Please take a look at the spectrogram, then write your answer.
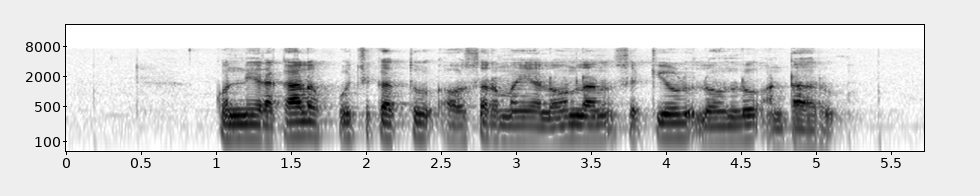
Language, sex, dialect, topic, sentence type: Telugu, female, Central/Coastal, banking, statement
